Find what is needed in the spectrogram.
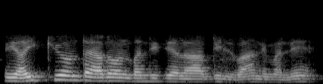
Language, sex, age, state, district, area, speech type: Kannada, male, 30-45, Karnataka, Chikkamagaluru, urban, conversation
